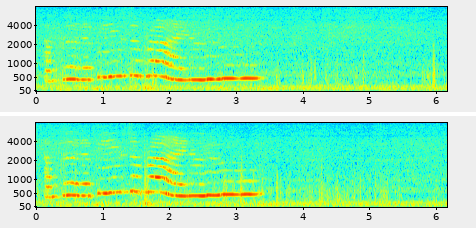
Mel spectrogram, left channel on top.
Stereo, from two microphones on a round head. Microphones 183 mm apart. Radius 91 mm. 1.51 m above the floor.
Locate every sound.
0.1 s singing: 20° right (ahead or behind), 0.5 m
